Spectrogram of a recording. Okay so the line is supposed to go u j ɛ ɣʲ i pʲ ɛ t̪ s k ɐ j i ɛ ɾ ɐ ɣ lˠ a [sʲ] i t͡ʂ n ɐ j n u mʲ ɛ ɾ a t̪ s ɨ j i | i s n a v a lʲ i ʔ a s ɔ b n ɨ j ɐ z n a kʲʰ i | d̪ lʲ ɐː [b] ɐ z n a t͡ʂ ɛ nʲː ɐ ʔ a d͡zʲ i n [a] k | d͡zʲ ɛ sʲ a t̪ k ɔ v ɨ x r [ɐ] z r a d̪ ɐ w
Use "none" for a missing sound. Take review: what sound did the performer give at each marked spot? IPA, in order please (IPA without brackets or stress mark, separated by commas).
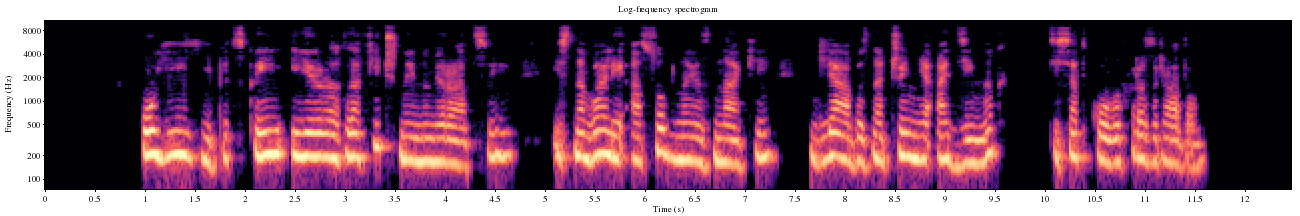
fʲ, b, ɐ, a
